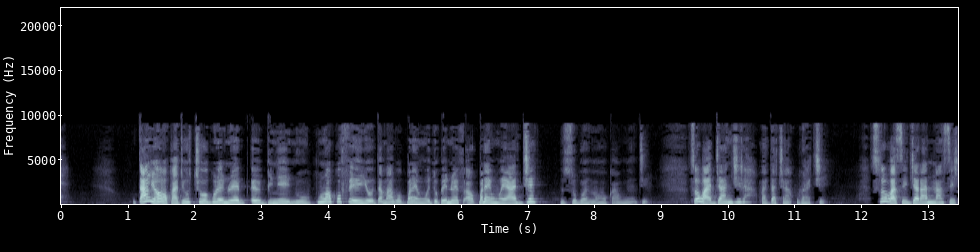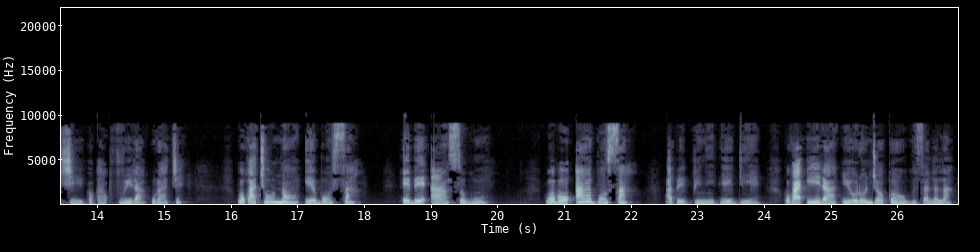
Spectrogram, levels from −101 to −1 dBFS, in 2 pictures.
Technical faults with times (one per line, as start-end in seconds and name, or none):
0.00-26.92 AAC compression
